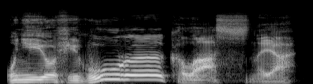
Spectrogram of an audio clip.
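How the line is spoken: Dreamy drawl. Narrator (Russian): мечтательно протянул фотограф

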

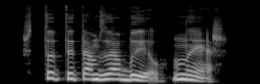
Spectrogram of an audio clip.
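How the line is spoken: Mocking question. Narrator (Russian): насмешливо спросил Джона

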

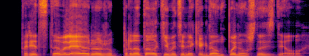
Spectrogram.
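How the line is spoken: Laughing. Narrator (Russian): Засмеялся Макс

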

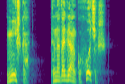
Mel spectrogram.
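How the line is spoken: Agitated question. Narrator (Russian): позвонил Синякин и взволнованно спросил

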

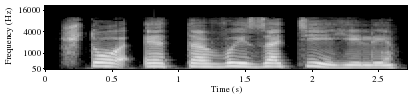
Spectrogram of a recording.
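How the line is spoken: Unfriendly, clipped, deliberate. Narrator (Russian): недобрым тоном, чеканя каждое слово, осведомилась Полина

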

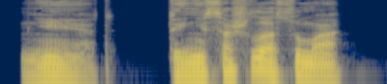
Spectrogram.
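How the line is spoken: Muttered. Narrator (Russian): пробормотала она

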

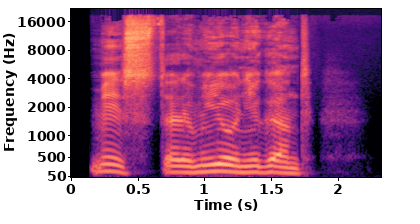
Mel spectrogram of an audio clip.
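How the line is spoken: Faint sigh. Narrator (Russian): чуть слышно вздохнул Харрис

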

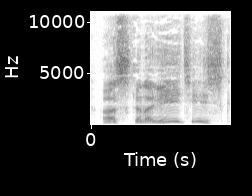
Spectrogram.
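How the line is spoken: Shouting. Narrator (Russian): кричал он

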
